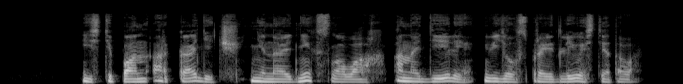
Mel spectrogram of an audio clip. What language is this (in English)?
Russian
